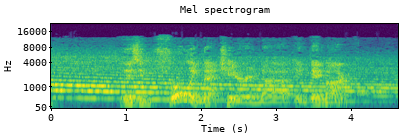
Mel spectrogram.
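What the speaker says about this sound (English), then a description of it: "There's a siren." A long wailing siren sounds at an Australian rules football match between Denmark-Walpole and Mt Barker in the Great Southern Football League, marking the end of the first half, held steady under a commentator's continuous talk.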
